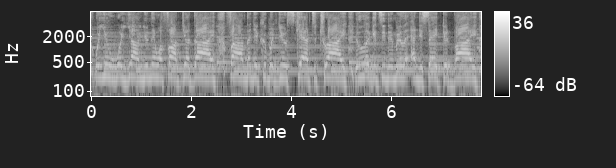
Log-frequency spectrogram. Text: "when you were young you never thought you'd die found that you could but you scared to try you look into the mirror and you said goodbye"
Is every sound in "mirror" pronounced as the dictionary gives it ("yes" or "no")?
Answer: no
